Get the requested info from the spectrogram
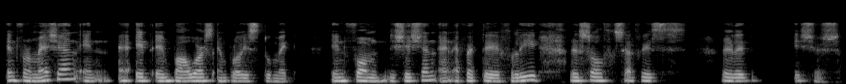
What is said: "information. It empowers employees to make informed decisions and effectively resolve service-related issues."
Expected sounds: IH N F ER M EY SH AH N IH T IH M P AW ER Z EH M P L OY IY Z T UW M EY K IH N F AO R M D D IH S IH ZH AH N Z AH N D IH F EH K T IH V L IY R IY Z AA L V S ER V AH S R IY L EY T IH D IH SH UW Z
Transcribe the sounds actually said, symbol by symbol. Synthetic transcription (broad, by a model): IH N F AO M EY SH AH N IH T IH M P AW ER S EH M P L OY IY S T UW M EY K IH N F AO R M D D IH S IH SH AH N AH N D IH F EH K T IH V L IY R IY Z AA L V S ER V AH S R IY L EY T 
